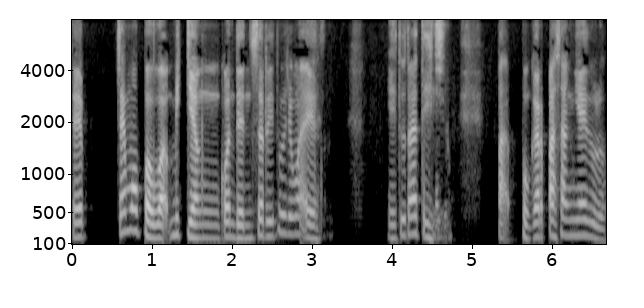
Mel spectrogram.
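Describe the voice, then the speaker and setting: A woman at a moderate pace with long, frequent pauses and ordinary pitch variation, dry and close with no echo. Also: medium pitch for a woman. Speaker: lecturer. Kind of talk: lecture. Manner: soft-spoken. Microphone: headset, sound too quiet.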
